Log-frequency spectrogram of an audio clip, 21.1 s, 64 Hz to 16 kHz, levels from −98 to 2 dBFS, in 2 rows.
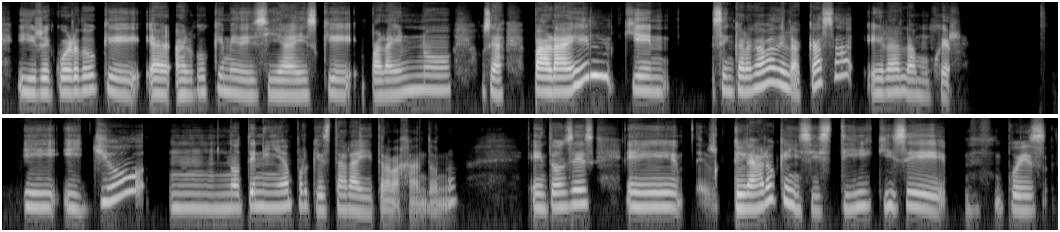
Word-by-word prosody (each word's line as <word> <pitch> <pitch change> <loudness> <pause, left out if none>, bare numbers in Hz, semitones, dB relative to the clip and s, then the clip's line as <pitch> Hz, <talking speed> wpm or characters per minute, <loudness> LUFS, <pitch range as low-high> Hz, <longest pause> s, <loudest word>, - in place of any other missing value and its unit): Y 195 -1 -3
recuerdo 195 +3 0
que 185 -6 0
a 180 -1 +4
algo 175 +3 -3
que 210 -1 -7
me 190 -1 -4
decía 170 0 +4
es 170 0 +6
que 180 -2 -1 0.2
para 175 0 0
él 205 +4 -5
no, 215 -1 -4 0.3
o - - -9
sea, 180 -4 +6 0.3
para 200 -1 +9
él 305 - +2 0.3
quien 205 -2 +2 0.4
se 215 - +8
encargaba 215 +10 +1
de 280 - +1
la - - 0
casa 295 +10 +2 0.3
era 195 +1 -2
la 175 -3 -3
mujer. 165 -1 -5 1.3
Y 200 -1 -5
y 190 -3 -7
yo, 275 +7 -2 0.4
mm, 195 -1 -11
no 195 0 -4
tenía 205 0 -4
por 215 -2 -11
qué 180 - -8
estar 180 +1 -4
ahí 165 -2 -3
trabajando, 95 - -9
¿no? 250 +3 -14 0.7
Entonces, 205 +5 -1 0.3
eh 205 -1 -2 0.2
eh, - - -15 0.3
claro 190 +8 +1
que 275 - -4
insistí, 195 0 0
quise, 200 -3 +2 0.2
mm, 180 +1 -21
pues, 175 -1 0
195 Hz, 135 wpm, -23 LUFS, 180-210 Hz, 1.3 s, para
